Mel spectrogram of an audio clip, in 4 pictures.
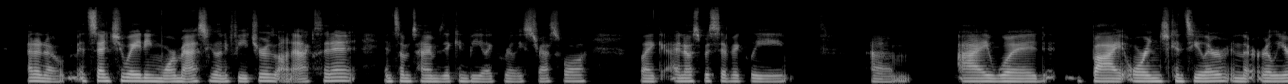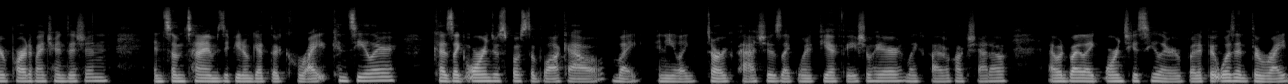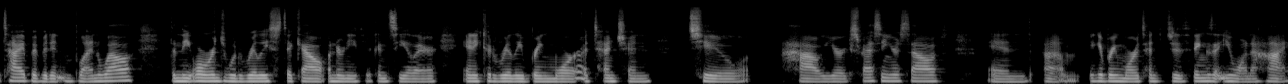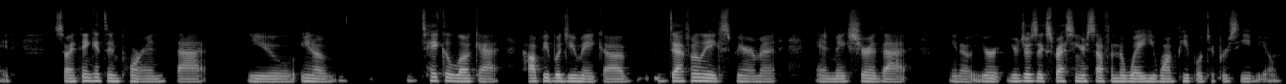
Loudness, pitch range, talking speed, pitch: -28 LUFS, 135-150 Hz, 190 wpm, 145 Hz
